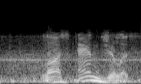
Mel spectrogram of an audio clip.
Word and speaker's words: Los Angeles: to California Los Angeles correction Los Angeles huh yeah soft G it's official now so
